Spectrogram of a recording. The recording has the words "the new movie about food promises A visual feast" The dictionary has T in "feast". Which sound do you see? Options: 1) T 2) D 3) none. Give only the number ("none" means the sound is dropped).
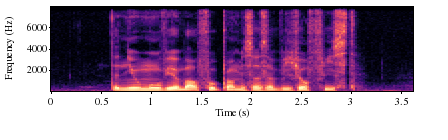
1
